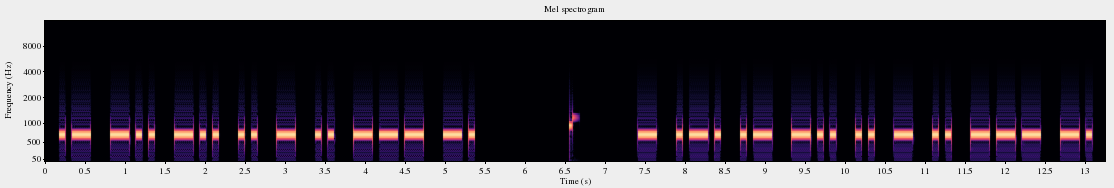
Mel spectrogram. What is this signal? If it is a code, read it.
Morse code, heard as a keyed tone, about 15 wpm, 700 Hz. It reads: ADDITION TRADITION
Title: Sentences from Top 1500 Words - New Word Drill Alt - 15wpm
